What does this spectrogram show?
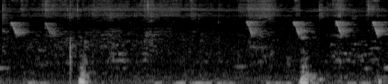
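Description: A bird chirping: short, high, falling chirps in quick runs of three or four, over and over. Two brief low sounds stand out about one and four seconds in.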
